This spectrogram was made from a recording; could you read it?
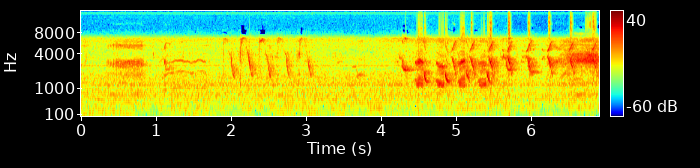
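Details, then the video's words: Myna giving a brief harsh note, then a run of thin rising and falling whistles, ending in a rapid, loud burst of sharp chattering notes repeated several times a second. "Myna Bird sound Voice"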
